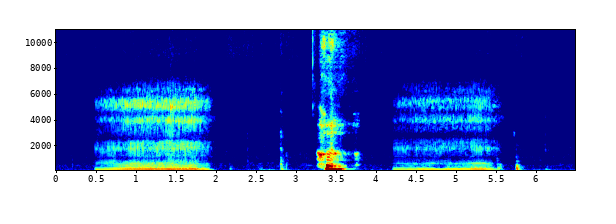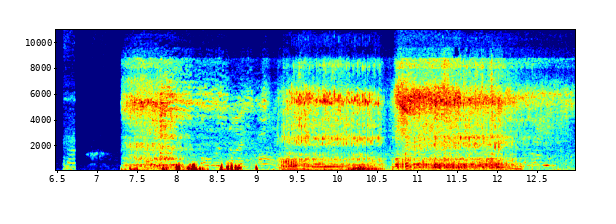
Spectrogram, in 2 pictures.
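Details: Woman snoring while asleep: two rattly snoring breaths with a brief snort, then loud rustling and handling noise drowning out the last part.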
